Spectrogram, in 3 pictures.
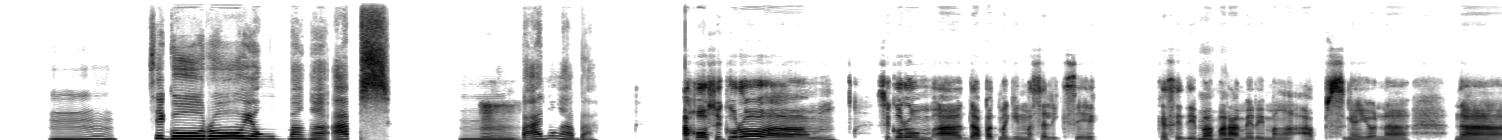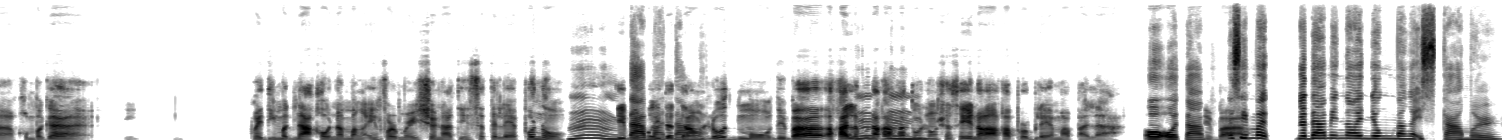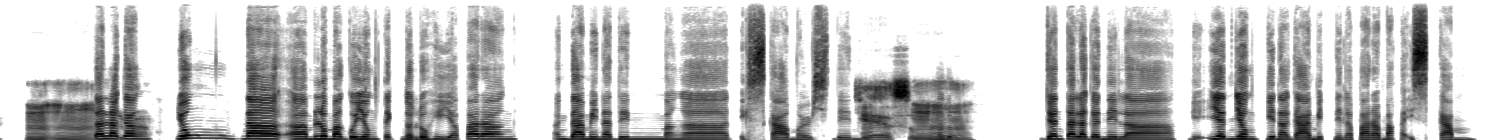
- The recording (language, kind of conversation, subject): Filipino, unstructured, Paano nakakaapekto ang teknolohiya sa iyong trabaho o pag-aaral?
- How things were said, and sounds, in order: tapping; tsk; other background noise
